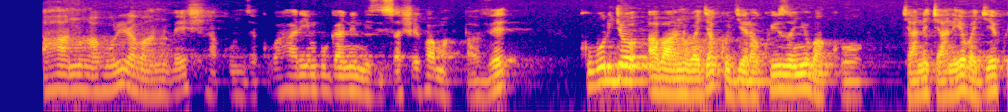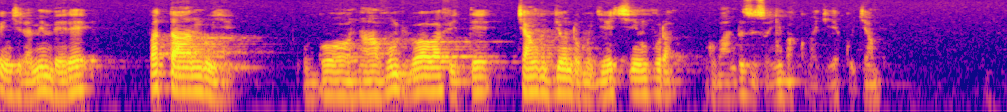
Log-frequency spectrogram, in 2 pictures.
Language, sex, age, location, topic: Kinyarwanda, male, 25-35, Huye, education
